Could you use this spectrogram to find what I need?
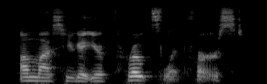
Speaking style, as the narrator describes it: Roy mumbled

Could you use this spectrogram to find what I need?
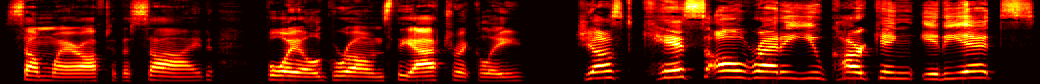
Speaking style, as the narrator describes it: he shouts, hands cupped around his mouth for maximum effect

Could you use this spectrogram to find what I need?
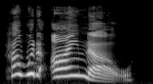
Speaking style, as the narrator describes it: Shun Qingqiu snapped

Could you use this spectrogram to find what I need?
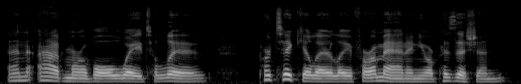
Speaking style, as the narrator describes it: Mace says softly

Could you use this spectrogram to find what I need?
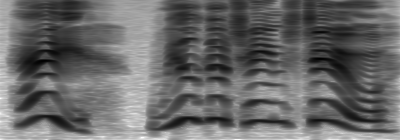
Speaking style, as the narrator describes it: she says brightly

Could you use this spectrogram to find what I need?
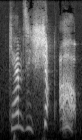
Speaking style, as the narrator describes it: Karkat hisses under his breath

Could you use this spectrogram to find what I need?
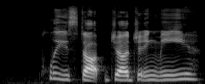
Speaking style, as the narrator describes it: Zhang Qinghua mutters

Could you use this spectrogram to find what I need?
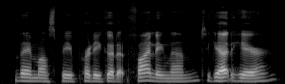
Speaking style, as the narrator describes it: Mai said dryly

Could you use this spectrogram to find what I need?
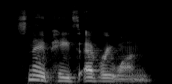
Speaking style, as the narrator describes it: Remus said dryly

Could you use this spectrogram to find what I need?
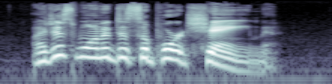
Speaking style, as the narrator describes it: Hayden blurts out

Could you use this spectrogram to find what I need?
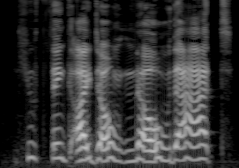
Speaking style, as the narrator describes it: Kuro groans

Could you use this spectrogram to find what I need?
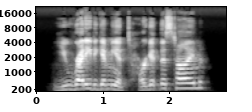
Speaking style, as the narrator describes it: sneered

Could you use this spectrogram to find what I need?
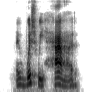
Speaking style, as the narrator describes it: Duo muttered

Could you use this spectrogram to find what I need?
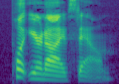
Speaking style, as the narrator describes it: he adds more sharply

